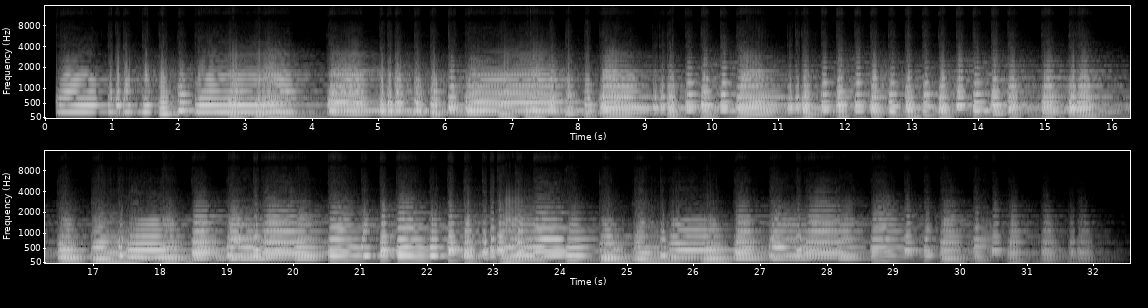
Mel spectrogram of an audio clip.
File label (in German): Alphorn Fanfare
